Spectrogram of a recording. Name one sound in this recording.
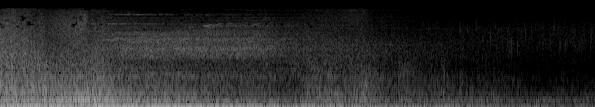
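A triumphant fanfare swells and fades.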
